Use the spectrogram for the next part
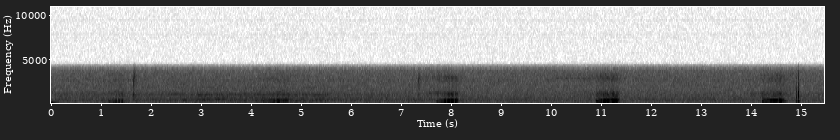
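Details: Pet dog sleeping indoors, said to snore whenever it sleeps: soft, tonal, whistling snore notes with a slight wavering pitch, returning about every three seconds with quiet breathing between.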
